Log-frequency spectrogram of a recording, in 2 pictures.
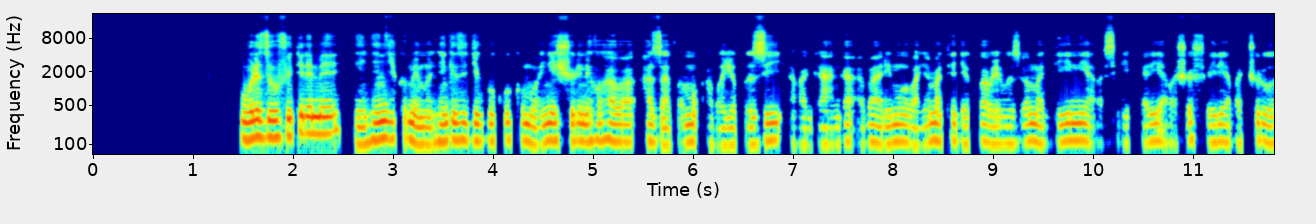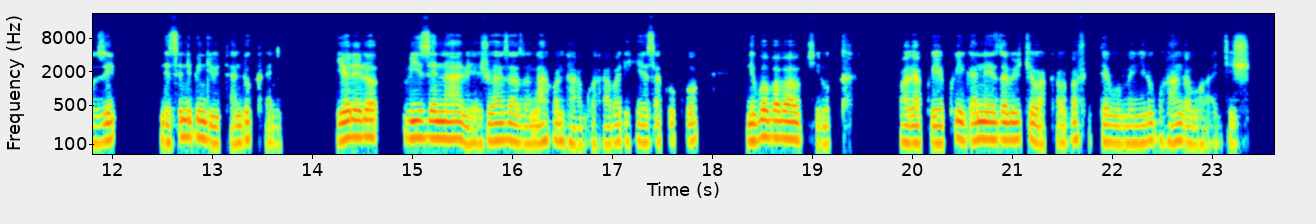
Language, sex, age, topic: Kinyarwanda, male, 25-35, education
